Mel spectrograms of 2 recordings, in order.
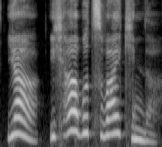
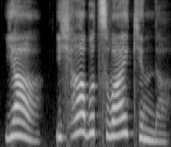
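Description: Both takes have the same delivery.

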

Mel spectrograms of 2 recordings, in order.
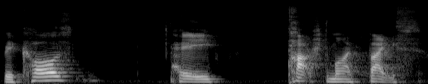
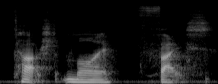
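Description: First: Loud start, then very slow on touched my face; slow, indignant dictation; read out slowly. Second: Drawn out, touched my face said word by word; slow, brooding repeat. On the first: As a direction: drag out touched my face as if writing it. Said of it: "There you write the reason". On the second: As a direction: crawl through the words. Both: Shown as a demonstration.

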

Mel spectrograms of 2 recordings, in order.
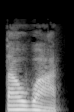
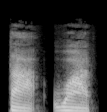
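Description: First: Said in the usual way. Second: ตะวัด split into ตะ and วัด; short ตะ, clear gap, then วัด; syllable by syllable. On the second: Shown as a demonstration. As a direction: sound out ตะวัด in two beats. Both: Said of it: "อ่านว่า".

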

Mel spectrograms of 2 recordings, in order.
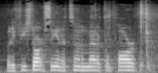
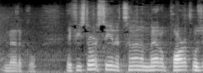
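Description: First: Says medical particle instead of metal particles; a quick slip saying medical particle; misspoken medical. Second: Says metal particles clearly after the slip; self-corrected metal particles, said plainly. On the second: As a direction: restart and land metal particles right. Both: Real, not acted.

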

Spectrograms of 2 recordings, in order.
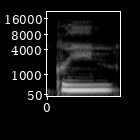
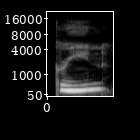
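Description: The two takes are said the same way.

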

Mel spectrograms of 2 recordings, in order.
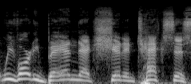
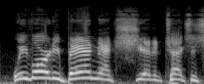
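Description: First: Said in the usual way. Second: Louder repeat. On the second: Real, not acted. Streamer yelling his point again at online critics. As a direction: repeat it louder, building the rant.

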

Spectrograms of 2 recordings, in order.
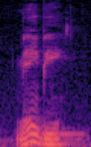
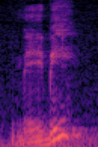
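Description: First: Said in the usual way. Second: MAYBE higher, rising at the end; questioning echo. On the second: A narrator's reading. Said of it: "asked Michael".

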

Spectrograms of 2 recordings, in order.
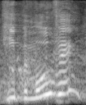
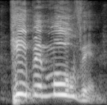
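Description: First: High disbelieving question; incredulous. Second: High mock menacing warning; tough guy warning. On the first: Retold or imitated. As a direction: repeat it in shock. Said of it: "I go". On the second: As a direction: warn him off, pitched up. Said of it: "he goes".

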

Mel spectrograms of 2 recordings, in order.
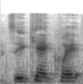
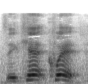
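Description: First: Said in the usual way. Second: Higher and louder, the line done in the schoolgirl's falsetto; mock girlish falsetto. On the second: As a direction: parrot her words back in a high girly voice. Re-read of the line, high and loud.

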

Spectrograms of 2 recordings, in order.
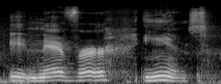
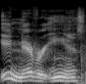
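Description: First: Drawn out, leaning on "never"; slow emphatic "never"; slow stress on never. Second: Said in the usual way. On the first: Shown as a demonstration. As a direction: stretch "it never ends" slowly, weight on "never".

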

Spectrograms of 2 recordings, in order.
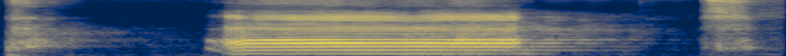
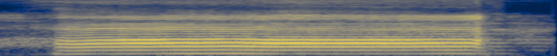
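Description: First: "P, a, t" said as separate drawn-out sounds; "P, a, t" sounded one at a time; stretched sounds. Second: Said in the usual way. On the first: Shown as a demonstration. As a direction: pull each sound apart. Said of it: "Now let's stretch it". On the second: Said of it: "Do you hear the word?".

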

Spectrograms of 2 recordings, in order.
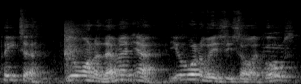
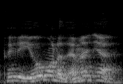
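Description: First: High, loud pointed accusation; a servant girl pressing Peter hard; accusing bystander. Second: High, loud pointed challenge; a bystander pressing Peter again; second accuser. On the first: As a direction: corner Peter with it. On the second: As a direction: push him to admit it. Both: Acted.

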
